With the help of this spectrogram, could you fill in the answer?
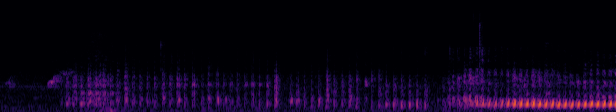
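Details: Pet guinea pigs at play indoors, one calling for attention: a low rapid pulsed purring chatter that swells louder toward the end, with soft scattered squeaks and patter.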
